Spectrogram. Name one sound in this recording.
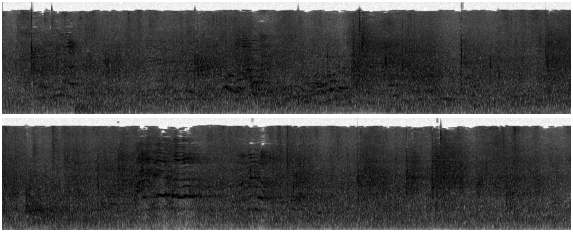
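Spectators call out and cheer in an echoing rink.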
